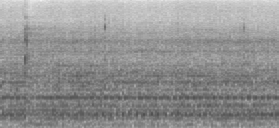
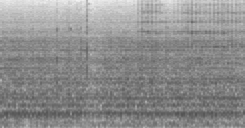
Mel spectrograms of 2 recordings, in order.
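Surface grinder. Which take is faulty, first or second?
second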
